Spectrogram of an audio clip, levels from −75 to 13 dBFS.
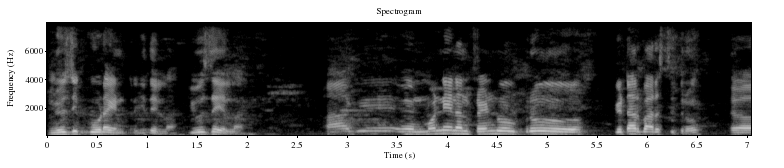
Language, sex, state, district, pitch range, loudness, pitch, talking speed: Kannada, male, Karnataka, Dharwad, 160-195 Hz, -14 LUFS, 180 Hz, 120 wpm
